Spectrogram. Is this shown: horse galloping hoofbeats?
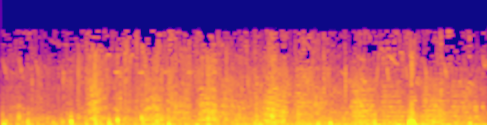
yes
